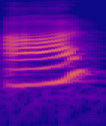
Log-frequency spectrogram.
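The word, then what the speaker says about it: hour: सी टूक एन आर, इसको आप अवर बोलते हो ना, दैट इज रॉन्ग प्रोनाउंसिएशन. इसको हम बोलेंगे आर.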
